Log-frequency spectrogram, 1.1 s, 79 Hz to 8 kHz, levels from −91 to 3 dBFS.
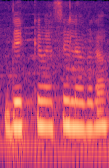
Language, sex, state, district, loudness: Hindi, female, Uttarakhand, Tehri Garhwal, -15 LUFS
